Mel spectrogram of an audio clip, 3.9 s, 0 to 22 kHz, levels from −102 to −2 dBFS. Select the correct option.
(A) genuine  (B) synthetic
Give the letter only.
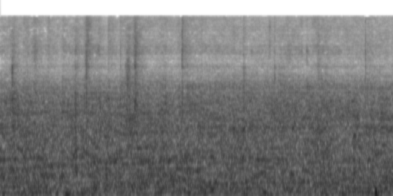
B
